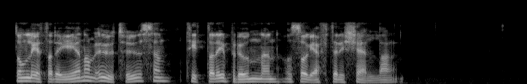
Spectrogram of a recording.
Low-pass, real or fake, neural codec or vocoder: 7.2 kHz; fake; codec, 16 kHz, 8 kbps, FunCodec, trained on LibriTTS, 25 frames a second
